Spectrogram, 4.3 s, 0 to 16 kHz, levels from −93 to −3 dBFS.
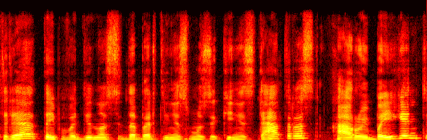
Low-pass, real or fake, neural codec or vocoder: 14.4 kHz; fake; vocoder, 44.1 kHz, 128 mel bands every 512 samples, BigVGAN v2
